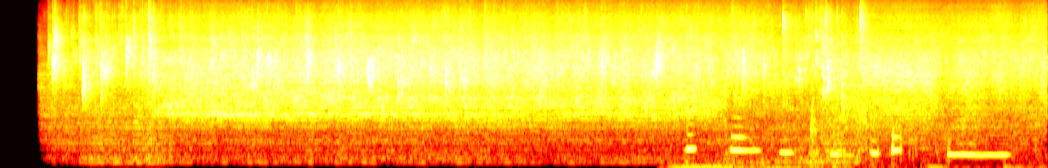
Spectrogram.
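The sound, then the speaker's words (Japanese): Water runs steadily from a shower sprayer at a salon wash basin beside a beauty treatment chair while the temperature is adjusted, a continuous broad hiss of splashing that starts abruptly, with a few faint tonal squeaks near the end. “熱くないようにシャワーの調整してるから。”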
